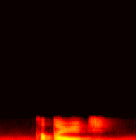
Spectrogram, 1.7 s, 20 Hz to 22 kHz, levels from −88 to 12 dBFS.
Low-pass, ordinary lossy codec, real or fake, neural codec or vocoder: 3.6 kHz; none; fake; codec, 16 kHz, 0.5 kbps, FunCodec, trained on Chinese and English, 25 frames a second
